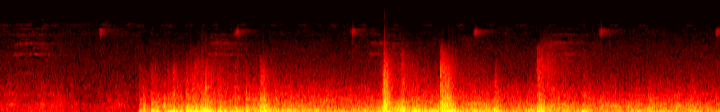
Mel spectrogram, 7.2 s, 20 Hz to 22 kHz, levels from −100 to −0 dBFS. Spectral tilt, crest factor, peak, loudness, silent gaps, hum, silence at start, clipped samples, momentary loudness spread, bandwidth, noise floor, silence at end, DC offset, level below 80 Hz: -10.5 dB/octave; 20 dB; -12 dBFS; -35 LUFS; none; none; 0.4 s; under 0.1%; 11 LU; 3.4 kHz; -63 dBFS; 0 s; under 0.1%; -34 dBFS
